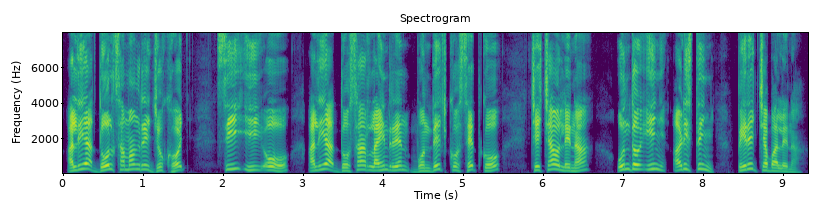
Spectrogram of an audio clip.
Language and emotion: Santali, angry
